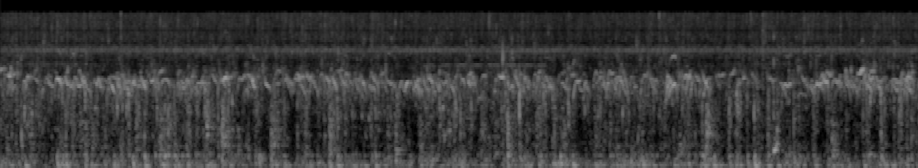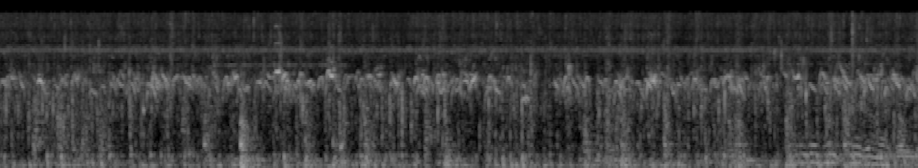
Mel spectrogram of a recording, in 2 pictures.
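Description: A large brood of Khaki Campbell ducklings peeping continuously, many high calls overlapping into a dense chorus, with one brief knock about two-thirds of the way through.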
